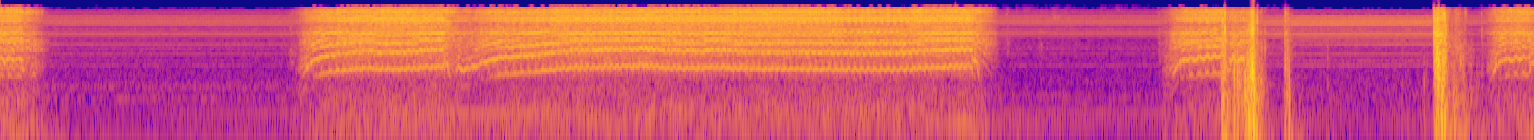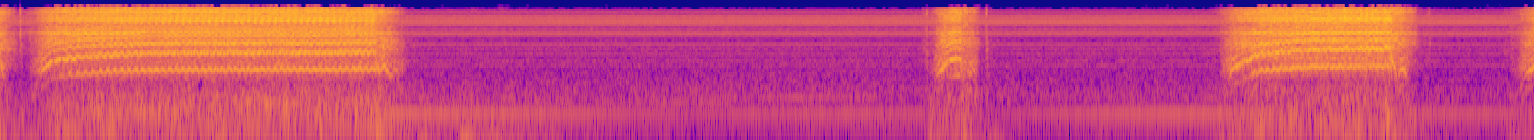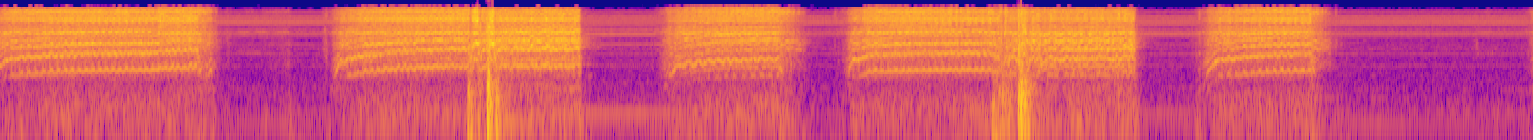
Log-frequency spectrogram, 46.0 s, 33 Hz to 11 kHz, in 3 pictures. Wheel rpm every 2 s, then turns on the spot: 20, 70, 140, 160, 130, 30, 30, 60, 150, 90, 0, 0, 10, 30, 90, 110, 50, 140, 80, 110, 140, 80, 10.
32-34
